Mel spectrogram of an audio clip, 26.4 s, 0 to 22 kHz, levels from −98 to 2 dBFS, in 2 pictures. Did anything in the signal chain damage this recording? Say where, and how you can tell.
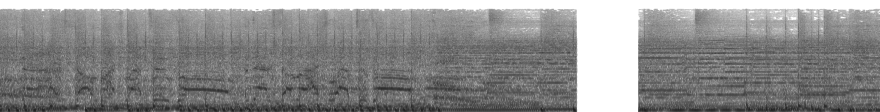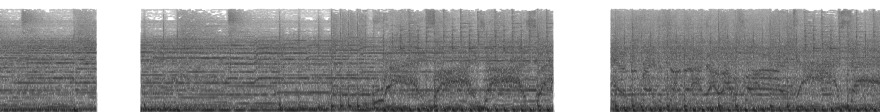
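Yes. Playback stalls interrupt the audio three times: from 8.64 to 9.59 s (about 0.93 s), from 14.64 to 15.32 s (about 0.67 s), and from 21.49 to 22.37 s (about 0.86 s). Each time the sound breaks off mid-flow into silence and then picks up again. This points to the playback stage, likely a player that either ran short of buffered data or had its output thread blocked, so nothing reached the output until it recovered.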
